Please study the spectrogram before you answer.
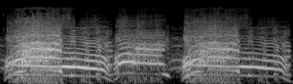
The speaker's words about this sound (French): Alors, si ça crie comme ça dans leur chambre à coucher, je plains les voisins.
